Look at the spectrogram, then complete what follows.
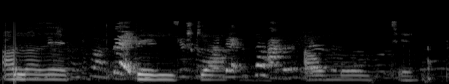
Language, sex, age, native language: Icelandic, female, 9, Icelandic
